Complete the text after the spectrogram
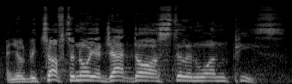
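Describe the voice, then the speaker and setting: An actor playing a loyal, steady quartermaster and gently wise friend in a video game drama. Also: male voice, on the high side, moderate pace, a little hiss or hum, close to an everyday voice. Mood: calm, fond.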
